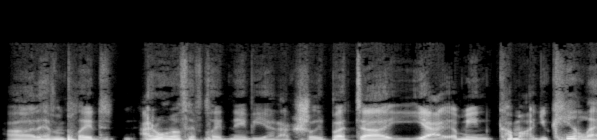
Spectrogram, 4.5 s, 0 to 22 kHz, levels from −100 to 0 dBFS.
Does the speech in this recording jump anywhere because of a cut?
no; 0 cuts

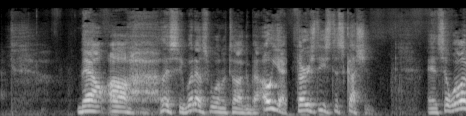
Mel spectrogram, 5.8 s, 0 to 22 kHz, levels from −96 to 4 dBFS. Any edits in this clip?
yes; 1 cut; at 3.6 s

